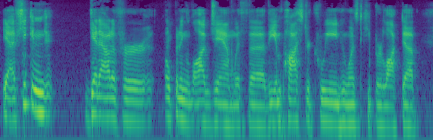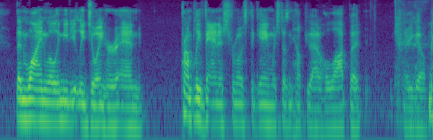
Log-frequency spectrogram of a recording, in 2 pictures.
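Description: Bright-voiced, wry man chatting. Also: fairly low pitch, steady tone, brisk, poor audio. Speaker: panelist on a video game discussion. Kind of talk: casual chat.

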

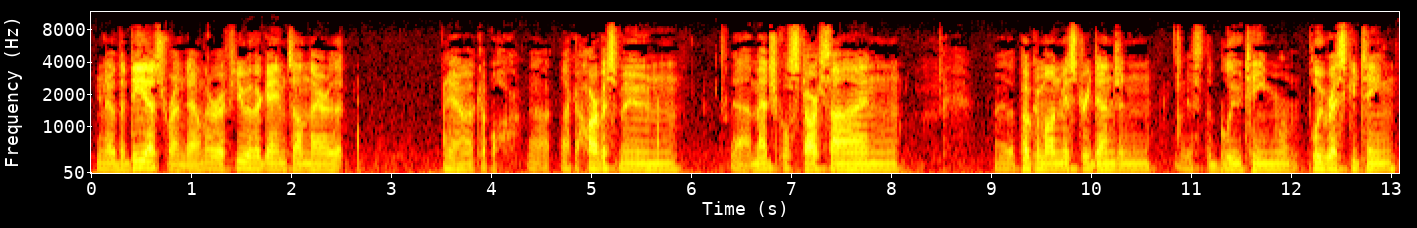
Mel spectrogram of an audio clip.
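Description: Bright-voiced man hosting a podcast. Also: medium pitch, level tone, normal speed, dry recording, low-quality recording. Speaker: podcast host. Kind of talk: casual podcast chat.

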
